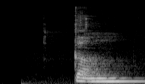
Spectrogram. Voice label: "geng1", Chinese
